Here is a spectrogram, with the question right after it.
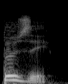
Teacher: remember first p, and then z. Only one S here between the two.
